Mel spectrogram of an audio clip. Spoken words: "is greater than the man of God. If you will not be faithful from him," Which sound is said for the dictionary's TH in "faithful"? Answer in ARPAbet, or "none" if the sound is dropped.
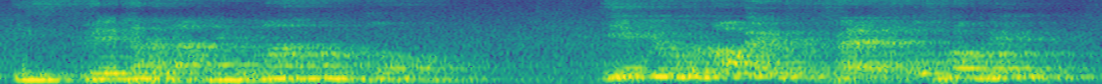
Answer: T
